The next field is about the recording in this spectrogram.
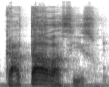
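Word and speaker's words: κατάβασις: Aquí tenemos la última sílaba, sis, va la penúltima y ta la antepenúltima, y también puede ir el acento agudo ahí. Así que la palabra aquí sería catábasis.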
